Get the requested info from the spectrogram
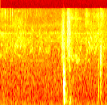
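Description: Wooden dining chair knocking as it is pushed back: one sharp knock a little over a second in, then a lighter one near the end.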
